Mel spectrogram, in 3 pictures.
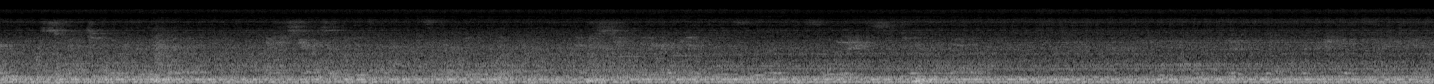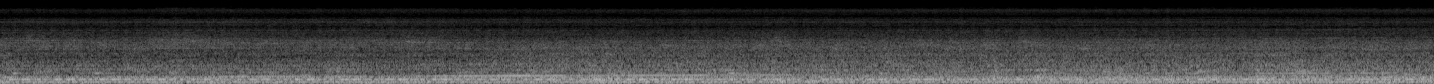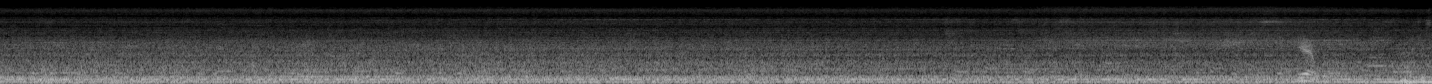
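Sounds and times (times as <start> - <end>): washing machines spinning: 0.0 - 43.0.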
